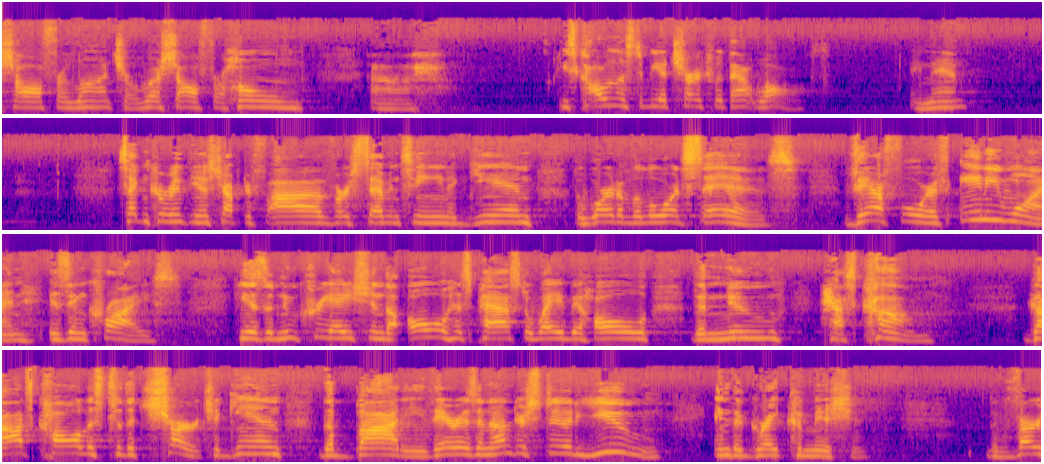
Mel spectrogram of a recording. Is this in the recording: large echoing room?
yes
